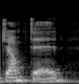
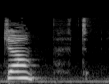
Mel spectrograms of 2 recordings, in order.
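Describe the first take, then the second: First: The ending adds an extra id syllable. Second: The ending is a plain t sound. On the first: The speaker calls it wrong. "we want don't want them to say" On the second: The speaker calls it right. "the last sound is motor off"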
